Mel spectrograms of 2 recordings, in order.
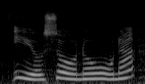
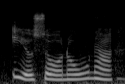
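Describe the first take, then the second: First: High, slow, rising and left hanging; hesitant. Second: High, unfinished start falling off; begin, then break off unsure; hesitant. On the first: Alice searches again for what she is, hesitant. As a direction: grope upward for the missing word. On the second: Alice tries to say what she is, hesitant. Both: A narrator's reading. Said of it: "ma con qualche dubbio".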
